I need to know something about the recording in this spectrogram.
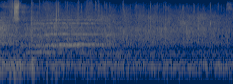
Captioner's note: applause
